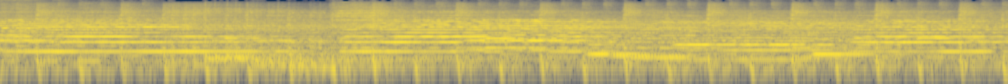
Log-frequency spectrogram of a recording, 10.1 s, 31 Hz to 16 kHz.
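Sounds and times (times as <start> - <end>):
band accompaniment with steady beat: 0.0 - 10.0
saxophone long note: 0.0 - 10.0.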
